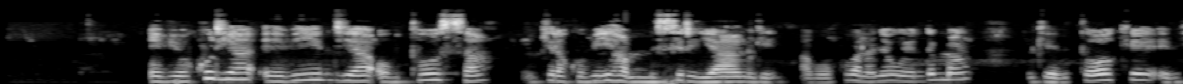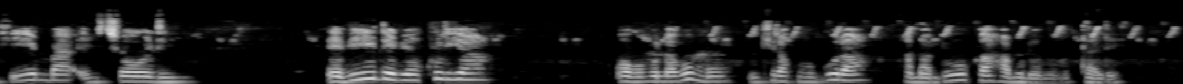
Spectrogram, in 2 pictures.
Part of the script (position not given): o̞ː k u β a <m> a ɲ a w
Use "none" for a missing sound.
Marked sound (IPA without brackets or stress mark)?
n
